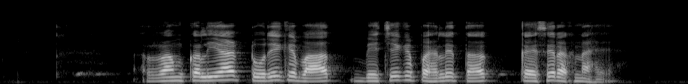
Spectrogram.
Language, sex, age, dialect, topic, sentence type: Chhattisgarhi, female, 46-50, Eastern, agriculture, question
